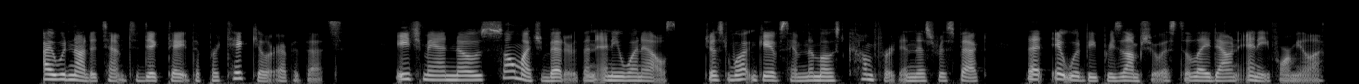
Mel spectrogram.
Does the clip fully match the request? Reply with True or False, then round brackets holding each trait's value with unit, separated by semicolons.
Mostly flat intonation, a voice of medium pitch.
False (3.5 semitones; 180 Hz)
